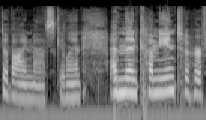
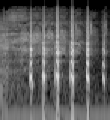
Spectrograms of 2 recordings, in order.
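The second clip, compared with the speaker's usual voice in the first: sudden high bright burst of laughter; real laugh. Real, not acted. Laughs at accent teasing remark.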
